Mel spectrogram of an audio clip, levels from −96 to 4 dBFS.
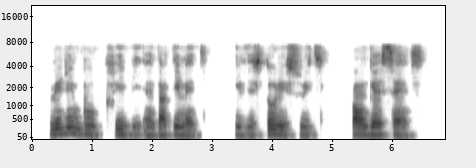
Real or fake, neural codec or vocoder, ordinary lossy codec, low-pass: fake; codec, 16 kHz, 6 kbps, DAC; none; 7.2 kHz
